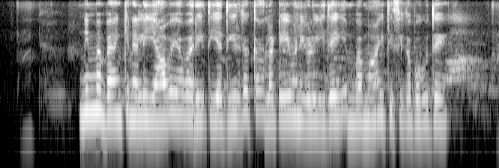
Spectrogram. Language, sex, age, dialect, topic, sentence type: Kannada, female, 36-40, Mysore Kannada, banking, question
